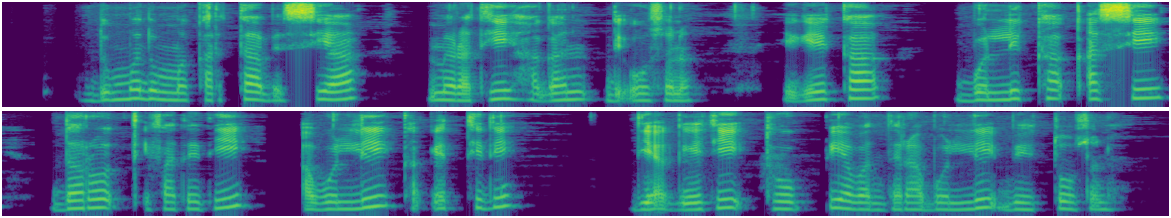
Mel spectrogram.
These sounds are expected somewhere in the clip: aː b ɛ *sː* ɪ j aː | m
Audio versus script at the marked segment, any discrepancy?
no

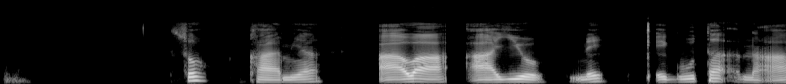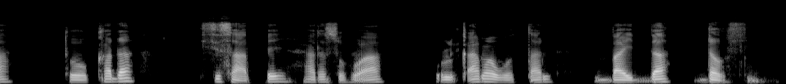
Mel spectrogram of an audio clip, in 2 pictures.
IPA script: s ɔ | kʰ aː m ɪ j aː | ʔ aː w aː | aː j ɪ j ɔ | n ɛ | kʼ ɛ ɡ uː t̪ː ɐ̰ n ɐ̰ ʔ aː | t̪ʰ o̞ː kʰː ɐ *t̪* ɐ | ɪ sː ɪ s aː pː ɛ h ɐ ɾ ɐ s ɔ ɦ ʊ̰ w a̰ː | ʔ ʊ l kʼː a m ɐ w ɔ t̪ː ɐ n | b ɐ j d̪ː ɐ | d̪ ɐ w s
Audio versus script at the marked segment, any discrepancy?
yes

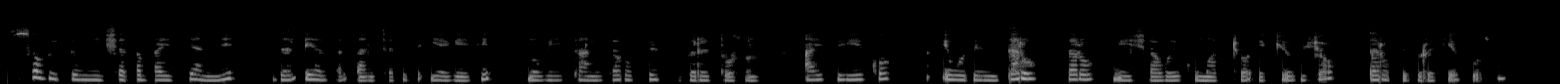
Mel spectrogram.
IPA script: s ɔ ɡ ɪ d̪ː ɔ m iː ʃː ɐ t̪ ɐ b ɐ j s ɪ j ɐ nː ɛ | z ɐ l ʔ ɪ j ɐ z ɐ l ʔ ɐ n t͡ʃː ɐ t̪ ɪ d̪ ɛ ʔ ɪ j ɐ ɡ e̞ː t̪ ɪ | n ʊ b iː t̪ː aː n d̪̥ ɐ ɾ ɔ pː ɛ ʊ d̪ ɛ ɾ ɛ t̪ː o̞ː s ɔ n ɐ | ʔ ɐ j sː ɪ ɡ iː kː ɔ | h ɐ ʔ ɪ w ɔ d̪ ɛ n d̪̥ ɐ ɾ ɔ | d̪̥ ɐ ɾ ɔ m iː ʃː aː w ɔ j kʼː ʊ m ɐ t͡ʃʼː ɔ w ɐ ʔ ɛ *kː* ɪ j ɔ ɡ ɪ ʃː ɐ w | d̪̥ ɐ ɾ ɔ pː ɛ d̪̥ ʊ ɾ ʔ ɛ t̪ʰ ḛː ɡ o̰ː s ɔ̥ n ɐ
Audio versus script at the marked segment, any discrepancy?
no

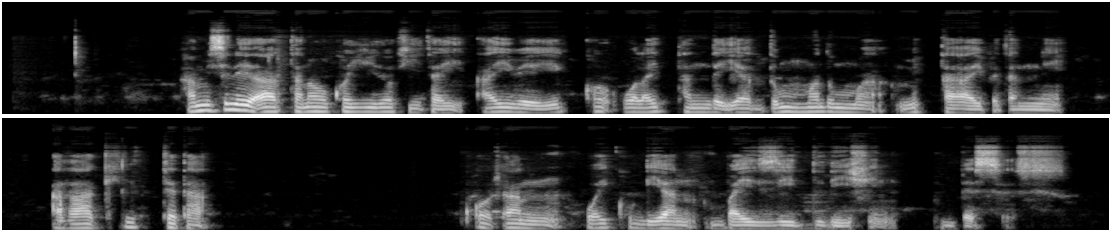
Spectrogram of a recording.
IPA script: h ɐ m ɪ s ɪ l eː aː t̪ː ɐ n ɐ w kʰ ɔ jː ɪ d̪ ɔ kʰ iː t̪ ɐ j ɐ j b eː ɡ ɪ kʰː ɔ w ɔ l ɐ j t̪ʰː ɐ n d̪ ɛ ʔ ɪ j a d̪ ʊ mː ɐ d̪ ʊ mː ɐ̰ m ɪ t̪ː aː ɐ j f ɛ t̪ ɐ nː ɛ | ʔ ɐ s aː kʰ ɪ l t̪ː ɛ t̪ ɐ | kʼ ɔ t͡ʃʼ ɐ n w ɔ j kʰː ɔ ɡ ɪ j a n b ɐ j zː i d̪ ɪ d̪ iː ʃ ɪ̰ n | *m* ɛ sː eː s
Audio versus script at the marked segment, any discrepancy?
yes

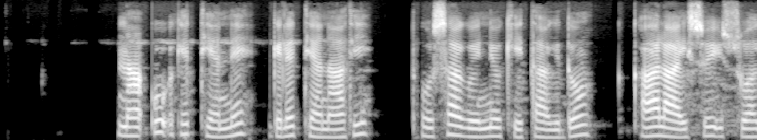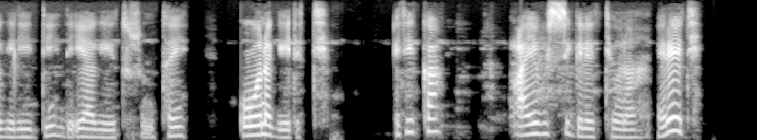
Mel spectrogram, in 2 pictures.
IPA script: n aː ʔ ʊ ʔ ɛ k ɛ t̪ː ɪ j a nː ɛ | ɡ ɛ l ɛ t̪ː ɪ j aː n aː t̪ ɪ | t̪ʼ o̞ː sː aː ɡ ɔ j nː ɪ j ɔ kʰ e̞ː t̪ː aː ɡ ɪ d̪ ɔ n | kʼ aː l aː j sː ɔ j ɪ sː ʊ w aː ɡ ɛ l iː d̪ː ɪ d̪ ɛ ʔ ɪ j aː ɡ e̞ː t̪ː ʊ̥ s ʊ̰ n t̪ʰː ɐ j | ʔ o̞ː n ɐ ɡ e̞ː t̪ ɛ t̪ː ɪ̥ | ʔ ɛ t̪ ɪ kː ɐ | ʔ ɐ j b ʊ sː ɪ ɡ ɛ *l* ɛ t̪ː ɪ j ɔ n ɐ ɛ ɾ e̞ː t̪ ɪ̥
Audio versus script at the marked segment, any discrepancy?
no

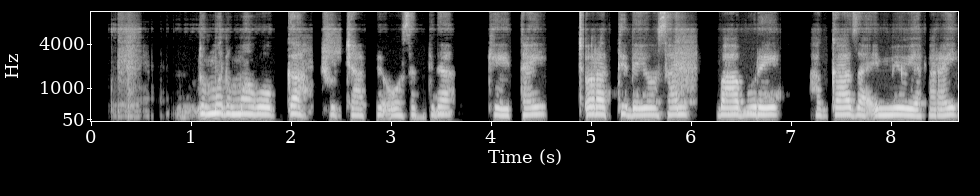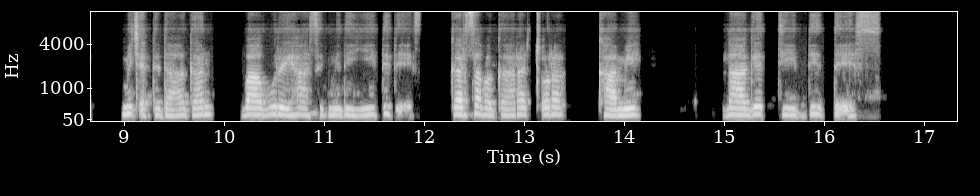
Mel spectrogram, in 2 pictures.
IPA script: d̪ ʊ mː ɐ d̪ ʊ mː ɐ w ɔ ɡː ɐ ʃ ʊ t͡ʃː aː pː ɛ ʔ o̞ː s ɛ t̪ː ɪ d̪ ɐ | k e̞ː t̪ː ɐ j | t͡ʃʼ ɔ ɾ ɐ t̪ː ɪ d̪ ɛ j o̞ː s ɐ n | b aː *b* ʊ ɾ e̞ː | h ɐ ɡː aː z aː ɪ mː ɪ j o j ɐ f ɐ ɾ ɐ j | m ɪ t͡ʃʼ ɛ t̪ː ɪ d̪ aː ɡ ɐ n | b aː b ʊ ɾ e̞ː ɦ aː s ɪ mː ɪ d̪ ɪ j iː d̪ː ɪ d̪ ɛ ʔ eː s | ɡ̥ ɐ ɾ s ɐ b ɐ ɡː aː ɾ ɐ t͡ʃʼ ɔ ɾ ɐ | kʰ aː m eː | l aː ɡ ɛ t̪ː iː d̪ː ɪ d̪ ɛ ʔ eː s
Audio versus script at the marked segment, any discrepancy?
no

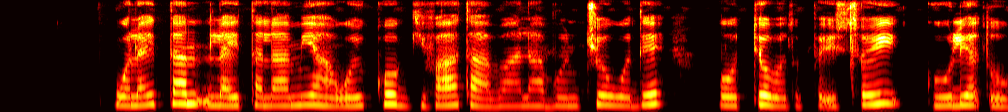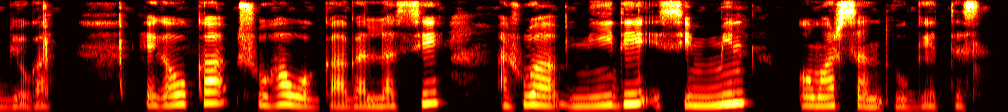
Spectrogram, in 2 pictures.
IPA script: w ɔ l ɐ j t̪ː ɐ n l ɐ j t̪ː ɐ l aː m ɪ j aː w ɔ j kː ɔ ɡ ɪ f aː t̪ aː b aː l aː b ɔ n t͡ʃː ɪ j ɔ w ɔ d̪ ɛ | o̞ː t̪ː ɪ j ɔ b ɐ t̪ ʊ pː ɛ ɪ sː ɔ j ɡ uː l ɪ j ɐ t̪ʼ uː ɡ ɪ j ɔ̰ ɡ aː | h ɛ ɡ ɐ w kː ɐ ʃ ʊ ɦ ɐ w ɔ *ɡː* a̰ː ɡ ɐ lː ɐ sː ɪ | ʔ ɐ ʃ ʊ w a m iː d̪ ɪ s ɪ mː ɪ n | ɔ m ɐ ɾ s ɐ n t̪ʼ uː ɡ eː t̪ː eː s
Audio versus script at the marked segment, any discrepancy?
no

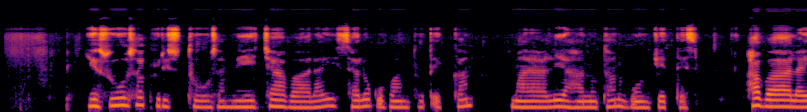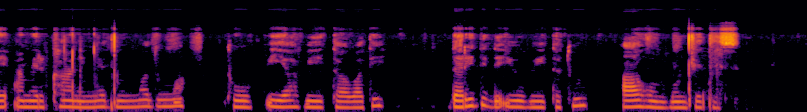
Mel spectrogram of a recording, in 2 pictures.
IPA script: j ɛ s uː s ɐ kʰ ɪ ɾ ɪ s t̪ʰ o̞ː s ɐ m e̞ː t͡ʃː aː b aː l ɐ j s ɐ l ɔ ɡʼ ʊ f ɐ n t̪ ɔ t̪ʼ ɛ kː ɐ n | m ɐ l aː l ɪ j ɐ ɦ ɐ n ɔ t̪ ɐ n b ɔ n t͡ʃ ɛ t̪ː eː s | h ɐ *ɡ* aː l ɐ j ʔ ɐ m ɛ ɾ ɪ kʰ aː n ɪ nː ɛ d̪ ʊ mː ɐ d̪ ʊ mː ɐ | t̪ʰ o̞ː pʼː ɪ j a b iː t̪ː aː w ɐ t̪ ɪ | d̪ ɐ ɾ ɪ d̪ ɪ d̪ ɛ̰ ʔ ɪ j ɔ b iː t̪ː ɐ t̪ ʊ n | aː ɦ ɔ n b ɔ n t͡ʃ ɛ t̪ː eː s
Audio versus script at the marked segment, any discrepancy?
yes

